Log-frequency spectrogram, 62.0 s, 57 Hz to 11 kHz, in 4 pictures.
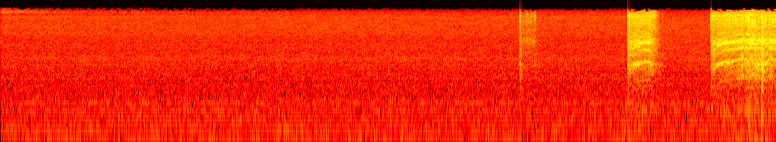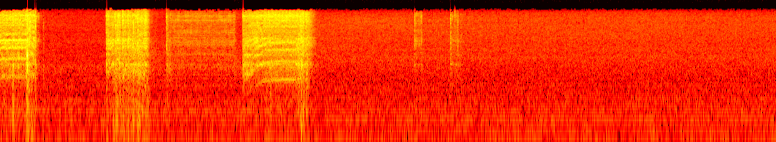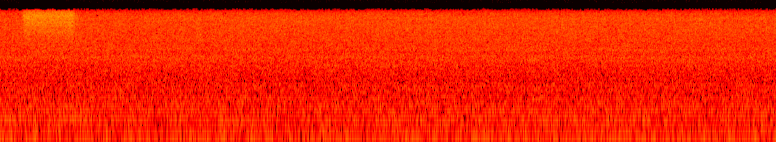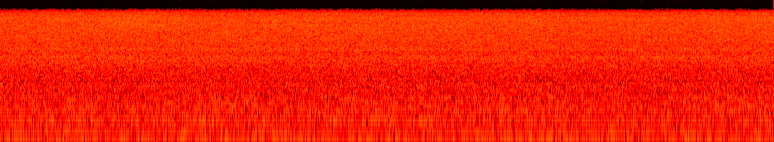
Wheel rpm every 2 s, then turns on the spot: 0, 0, 0, 0, 0, 10, 50, 150, 60, 40, 110, 0, 0, 0, 0, 0, 0, 0, 0, 0, 0, 0, 0, 0, 0, 0, 0, 0, 0, 0, 0.
18-20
